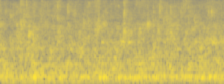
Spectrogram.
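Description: Faint, steady hiss of a storm outdoors, with the noise of wind-tossed palm trees and foliage.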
